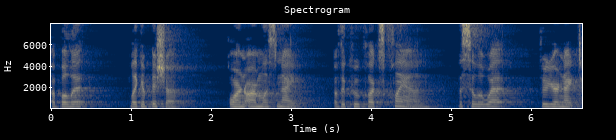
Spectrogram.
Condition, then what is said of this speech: No condition.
